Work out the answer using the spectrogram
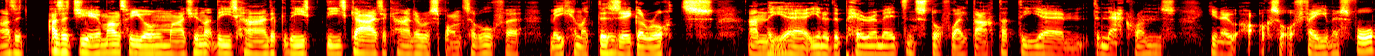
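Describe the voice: The man's voice sits at a fairly low pitch with a bright, sharp tone. There is little pitch movement. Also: moderate pace.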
